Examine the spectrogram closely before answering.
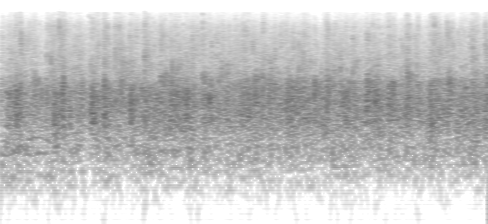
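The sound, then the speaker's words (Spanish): Audience applause during a sermon: dense, even clapping that stays at a steady moderate level throughout, with no voices standing out. “Dale un aplauso al que rey.”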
